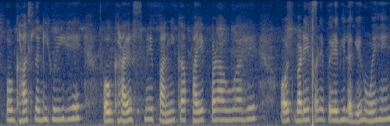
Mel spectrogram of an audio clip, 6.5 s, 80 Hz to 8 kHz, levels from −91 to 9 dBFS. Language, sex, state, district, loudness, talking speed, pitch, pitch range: Hindi, female, Bihar, Sitamarhi, -24 LUFS, 195 wpm, 225 Hz, 215-235 Hz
